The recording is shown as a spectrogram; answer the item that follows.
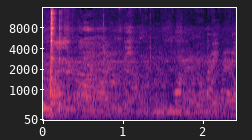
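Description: Low, indistinct chatter of voices in a restaurant dining room, with one short clink of tableware right at the start.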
